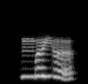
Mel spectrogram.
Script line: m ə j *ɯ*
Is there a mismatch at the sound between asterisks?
yes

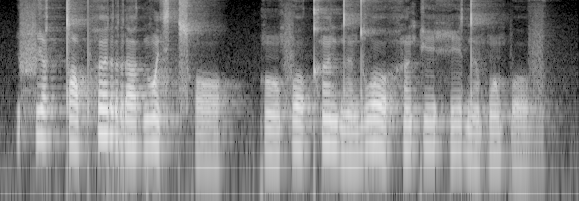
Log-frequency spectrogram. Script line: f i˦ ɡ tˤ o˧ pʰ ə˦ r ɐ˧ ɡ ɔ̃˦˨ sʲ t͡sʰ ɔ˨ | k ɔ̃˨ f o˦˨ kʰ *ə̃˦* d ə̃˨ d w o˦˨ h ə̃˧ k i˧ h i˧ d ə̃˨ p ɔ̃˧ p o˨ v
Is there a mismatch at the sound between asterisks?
no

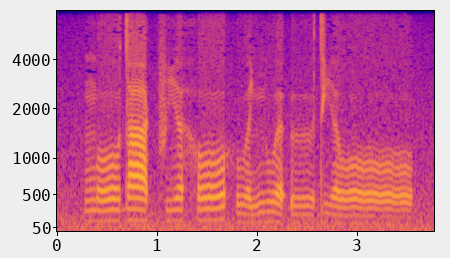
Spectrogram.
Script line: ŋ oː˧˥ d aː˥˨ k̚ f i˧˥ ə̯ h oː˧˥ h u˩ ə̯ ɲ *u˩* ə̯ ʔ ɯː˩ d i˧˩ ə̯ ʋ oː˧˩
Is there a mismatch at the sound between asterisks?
yes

